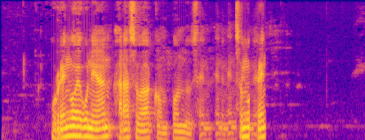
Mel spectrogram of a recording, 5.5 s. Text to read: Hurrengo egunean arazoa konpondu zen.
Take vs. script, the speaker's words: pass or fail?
fail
